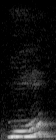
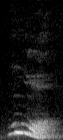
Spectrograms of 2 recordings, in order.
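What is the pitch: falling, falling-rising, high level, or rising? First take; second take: rising; falling. First: The pitch rises from mid to high. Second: The pitch falls sharply from high to low.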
